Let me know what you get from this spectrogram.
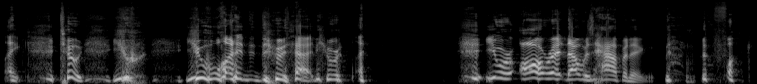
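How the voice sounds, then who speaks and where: A man's voice: extremely high pitch, animated, unhurried, pushed and bright, no echo, studio quality. A man hosting a livestream with casual, profane commentary, sarcastic and incredulous, often repeating phrases for emphasis. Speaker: livestream host. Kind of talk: casual commentary to a live audience.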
